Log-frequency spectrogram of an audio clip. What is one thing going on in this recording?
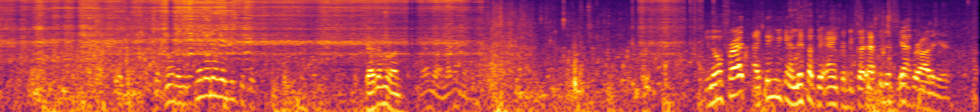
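Wind blows across the water in open air.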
